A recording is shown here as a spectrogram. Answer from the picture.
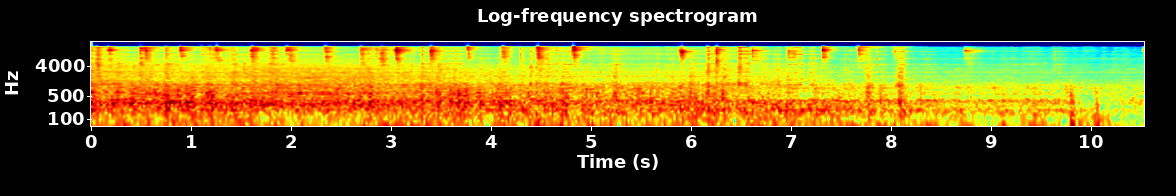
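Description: Vande Bharat Express electric multiple-unit trainset running past close by: a steady rumble of wheels on rail with many sharp clicks, fading from about eight seconds in.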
